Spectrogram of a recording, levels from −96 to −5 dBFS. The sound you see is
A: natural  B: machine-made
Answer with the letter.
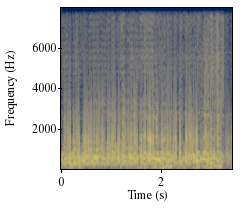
B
